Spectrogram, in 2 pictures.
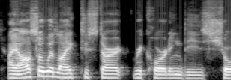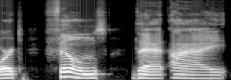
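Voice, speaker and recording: A man's voice: medium pitch, dry recording. A man with a mid-range voice speaks in a casual, rambling way as an interview guest. He often restarts his sentences as he thinks aloud. The sound is dry, with no room on it. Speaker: guest, online old-time radio channel creator. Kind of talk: casual livestream interview chat.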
